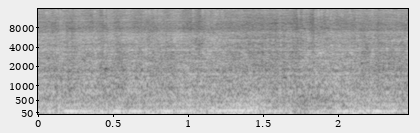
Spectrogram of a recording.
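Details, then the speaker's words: 1974 Pontiac Ventura V8, 83,000 miles, rebuilt Edelbrock carb, not started in 3 years: loud slightly lumpy uneven idle; rough idle, owner suspects rich carburetor loading up. "Take the choke off. Let's see what happens. There's a manual choke here. Push that off. Cuz that carburetor is pretty rich."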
